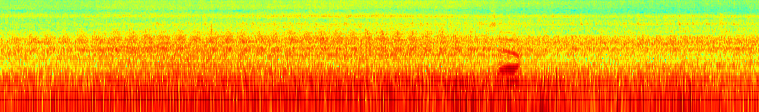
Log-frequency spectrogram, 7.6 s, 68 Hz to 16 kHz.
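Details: 2019 Ford F550 service truck, 6.7 diesel, 111k miles: steady low diesel clatter and hum at idle with an even beat and no added knock or miss; healthy idle.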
